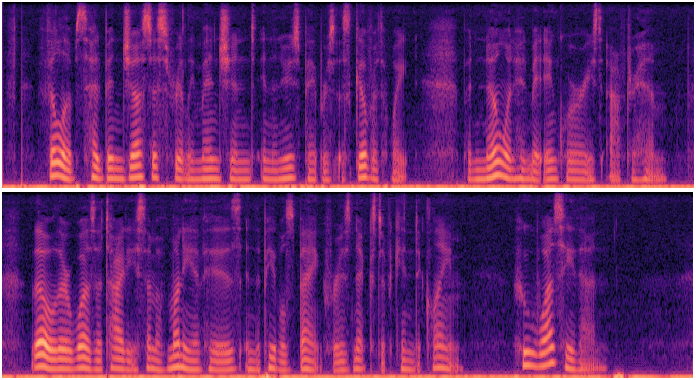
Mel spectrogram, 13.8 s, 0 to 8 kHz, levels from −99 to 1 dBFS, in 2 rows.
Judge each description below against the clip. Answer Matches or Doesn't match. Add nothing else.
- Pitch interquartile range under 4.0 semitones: Matches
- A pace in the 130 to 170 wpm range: Doesn't match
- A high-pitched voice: Doesn't match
